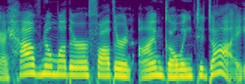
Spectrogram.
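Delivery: play-acted scream, toned right down, held back. Retelling how an adopted son screams at his mother, imitating someone screaming. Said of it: "he starts screaming like".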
